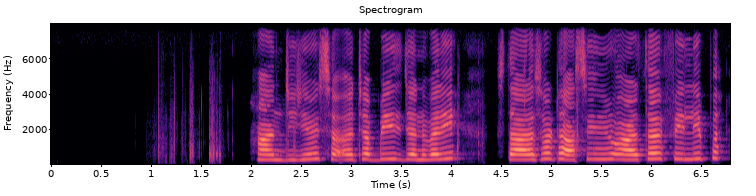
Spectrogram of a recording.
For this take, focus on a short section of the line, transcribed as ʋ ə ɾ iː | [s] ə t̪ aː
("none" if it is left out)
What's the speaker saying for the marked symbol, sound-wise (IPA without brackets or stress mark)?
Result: s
